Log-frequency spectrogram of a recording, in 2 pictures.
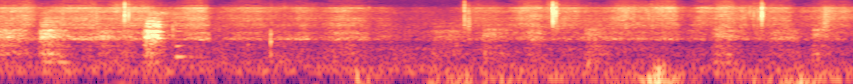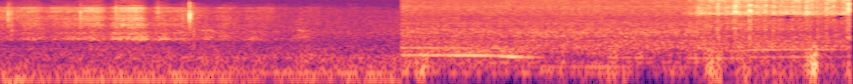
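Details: German Shepherd service dog Nala, left home alone and wearing a GoPro camera, panting in steady low breathy puffs with a few soft knocks, then an abrupt shift to a quieter room tone with a faint brief tonal sound near the end.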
